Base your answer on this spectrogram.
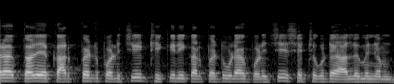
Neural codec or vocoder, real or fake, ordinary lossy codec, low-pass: codec, 16 kHz, 16 kbps, FreqCodec, larger model; fake; none; 7.2 kHz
